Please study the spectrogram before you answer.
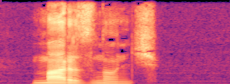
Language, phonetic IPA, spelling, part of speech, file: Polish, [ˈmarznɔ̃ɲt͡ɕ], marznąć, verb, Pl-marznąć.ogg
